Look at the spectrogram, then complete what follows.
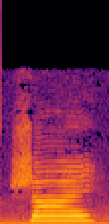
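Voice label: "shai", Chinese pinyin, first tone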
